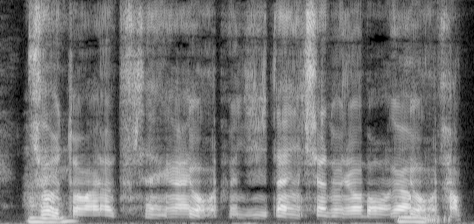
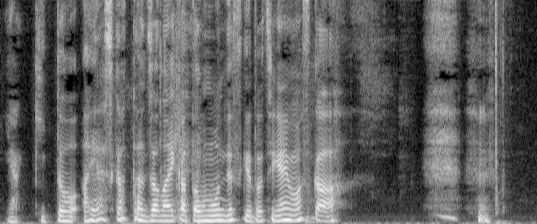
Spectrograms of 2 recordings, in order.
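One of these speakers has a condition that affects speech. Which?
The first: ALS; tracheostomy, ventilator, voice synthesis from own recorded voice; in hospital, tracheostomy and ventilator about two months; cannot speak, uses synthesized voice, speaking through a speech-generating device.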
